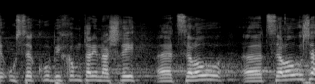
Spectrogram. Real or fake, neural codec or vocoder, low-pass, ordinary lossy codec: real; none; 10.8 kHz; Opus, 64 kbps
